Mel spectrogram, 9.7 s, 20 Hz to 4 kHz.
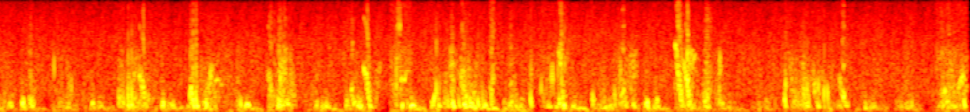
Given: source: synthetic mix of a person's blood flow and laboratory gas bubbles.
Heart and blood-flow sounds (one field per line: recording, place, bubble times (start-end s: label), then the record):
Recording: Doppler ultrasound of blood flow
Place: precordium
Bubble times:
0.05-0.18 s: bubbles
0.31-0.40 s: bubbles
0.54-0.76 s: bubbles
1.19-1.61 s: bubbles
1.90-2.36 s: bubbles
2.40-2.49 s: bubbles
2.69-3.00 s: bubbles
3.47-3.85 s: bubbles
3.93-4.15 s: bubbles
4.34-5.00 s: bubbles
5.12-5.18 s: bubbles
5.31-5.39 s: bubbles
5.41-5.74 s: bubbles
5.95-6.00 s: bubbles
6.15-6.44 s: bubbles
6.57-6.65 s: bubbles
6.76-7.01 s: bubbles
7.04-7.29 s: bubbles
7.85-8.36 s: bubbles
8.40-8.53 s: bubbles
9.39-9.71 s: bubbles
From the record:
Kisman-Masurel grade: 233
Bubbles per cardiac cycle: several, 3 to 8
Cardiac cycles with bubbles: 50 to 99%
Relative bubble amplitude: loud (0.450 to 0.775)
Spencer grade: 3 (all of the cardiac periods contain showers or single bubble signals, but not dominating or overriding the cardiac motion signals)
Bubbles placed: anywhere in the cardiac cycle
